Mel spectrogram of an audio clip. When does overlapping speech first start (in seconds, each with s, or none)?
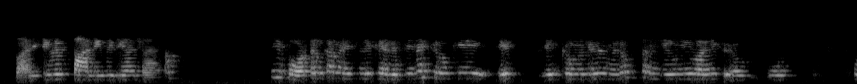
none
